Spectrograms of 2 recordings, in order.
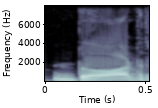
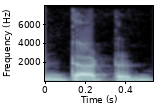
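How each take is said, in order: First: The vowel sounds like 'aw'. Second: The vowel sounds like 'uh'. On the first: The speaker calls it right. "डॉट ना कि डट" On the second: The speaker calls it wrong. "ना कि डट"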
